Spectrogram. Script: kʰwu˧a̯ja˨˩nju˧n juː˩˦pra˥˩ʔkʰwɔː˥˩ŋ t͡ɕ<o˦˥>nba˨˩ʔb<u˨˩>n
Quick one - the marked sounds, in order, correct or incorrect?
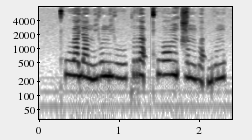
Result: incorrect: o˧, incorrect: u˦˥

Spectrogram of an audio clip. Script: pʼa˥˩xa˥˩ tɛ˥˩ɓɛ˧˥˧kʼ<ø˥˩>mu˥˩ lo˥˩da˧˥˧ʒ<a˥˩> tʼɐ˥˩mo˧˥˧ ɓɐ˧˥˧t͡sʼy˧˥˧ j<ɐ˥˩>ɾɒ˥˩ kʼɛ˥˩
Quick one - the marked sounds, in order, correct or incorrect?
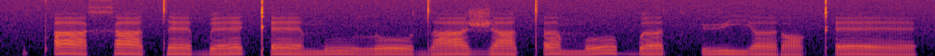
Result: incorrect: ɛ˥˩, correct, correct

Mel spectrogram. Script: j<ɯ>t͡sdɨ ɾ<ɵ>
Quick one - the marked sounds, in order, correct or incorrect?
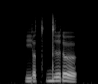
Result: incorrect: ə, correct

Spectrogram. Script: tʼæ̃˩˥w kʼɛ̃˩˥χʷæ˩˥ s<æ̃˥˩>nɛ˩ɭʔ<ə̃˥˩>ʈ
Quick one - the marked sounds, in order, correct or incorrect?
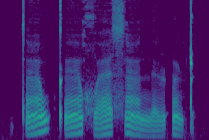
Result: correct, correct

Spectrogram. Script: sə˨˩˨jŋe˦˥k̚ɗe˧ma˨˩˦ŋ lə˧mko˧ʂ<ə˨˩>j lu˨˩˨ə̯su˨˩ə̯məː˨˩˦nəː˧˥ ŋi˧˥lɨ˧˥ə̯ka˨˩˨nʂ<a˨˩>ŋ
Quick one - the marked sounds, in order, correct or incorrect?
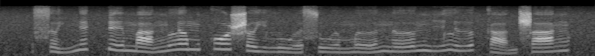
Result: correct, incorrect: a˧˥

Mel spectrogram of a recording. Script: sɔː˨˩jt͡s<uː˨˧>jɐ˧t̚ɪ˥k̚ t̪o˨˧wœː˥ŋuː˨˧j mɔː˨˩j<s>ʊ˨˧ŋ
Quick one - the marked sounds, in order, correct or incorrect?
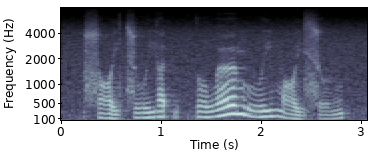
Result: correct, correct

